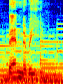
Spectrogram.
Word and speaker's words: bain-marie: So this is pronounced as Bain-Marie.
